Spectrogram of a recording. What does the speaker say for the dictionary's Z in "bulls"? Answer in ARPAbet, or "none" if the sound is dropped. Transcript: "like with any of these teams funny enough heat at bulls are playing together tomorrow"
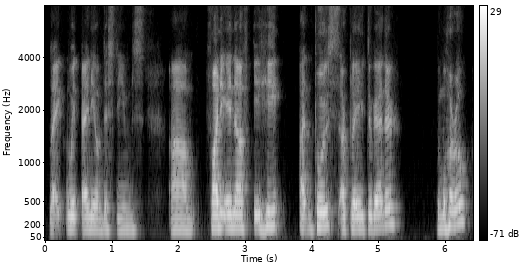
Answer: S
